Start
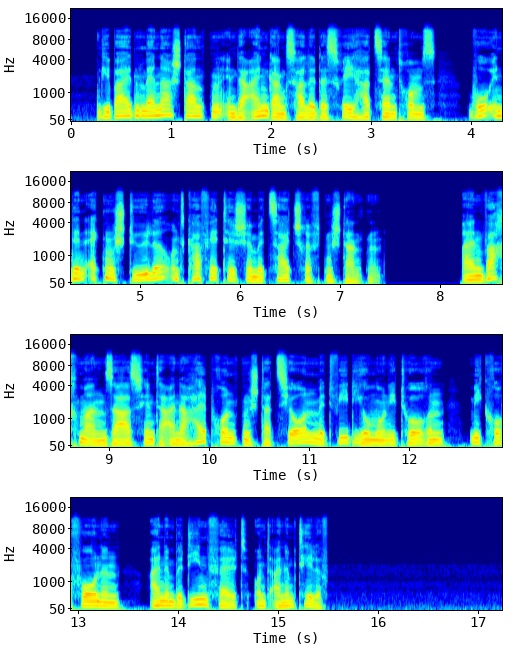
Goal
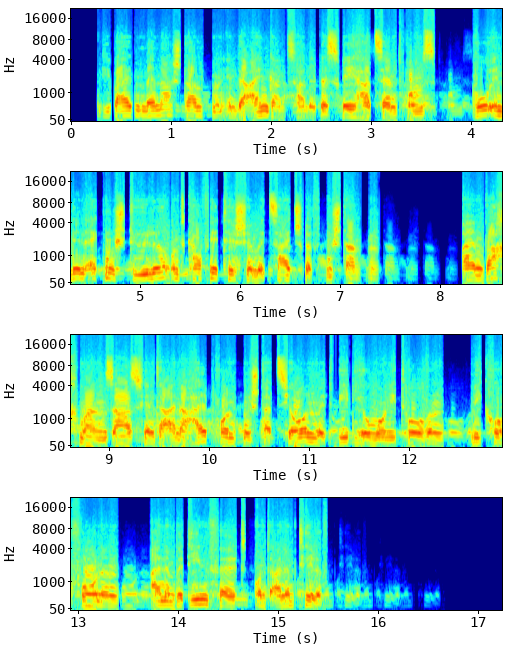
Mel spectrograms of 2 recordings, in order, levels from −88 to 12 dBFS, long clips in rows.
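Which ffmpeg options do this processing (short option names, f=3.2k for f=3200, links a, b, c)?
-filter_complex "[0:a]highpass=470,equalizer=f=500:t=q:w=4:g=4,equalizer=f=990:t=q:w=4:g=5,equalizer=f=2.4k:t=q:w=4:g=-3,equalizer=f=3.4k:t=q:w=4:g=-6,lowpass=f=9.7k:w=0.5412,lowpass=f=9.7k:w=1.3066,asettb=1/sr,asplit=3[a][b][c];[a]atrim=end=2.004[d];[b]atrim=start=2:end=2.51,asetpts=PTS-STARTPTS,afade=t=in:d=0.004:c=qsin,afade=t=out:st=0.506:d=0.004:c=qsin,acompressor=threshold=-31dB:ratio=16[e];[c]atrim=start=2.506[f];[d][e]acrossfade=d=0.004:c1=hsin:c2=qsin[g];[g][f]acrossfade=d=0.004:c1=qsin:c2=hsin,aeval=exprs='val(0)*gte(abs(val(0)),0.01)':c=same,equalizer=f=1.1k:w=4.8:g=-7.5,aeval=exprs='0.133*(abs(mod(val(0)/0.133+3,4)-2)-1)':c=same,aecho=1:1:7:0.77,asplit=2[h][i];[i]adelay=396,lowpass=f=960:p=1,volume=-20dB,asplit=2[j][k];[k]adelay=396,lowpass=f=960:p=1,volume=0.34,asplit=2[l][m];[m]adelay=396,lowpass=f=960:p=1,volume=0.34[n];[h][j][l][n]amix=inputs=4:normalize=0,dynaudnorm=f=560:g=7:m=9.5dB,alimiter=level_in=11.5dB:limit=-1dB:release=50:level=0:latency=1,volume=-1dB"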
